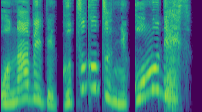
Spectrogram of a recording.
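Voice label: Voice encount, Japanese; loveli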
